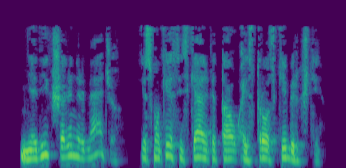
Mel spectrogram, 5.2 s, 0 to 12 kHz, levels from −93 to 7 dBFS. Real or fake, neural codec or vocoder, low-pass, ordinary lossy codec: real; none; 7.2 kHz; MP3, 32 kbps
